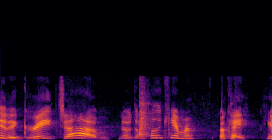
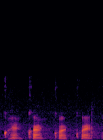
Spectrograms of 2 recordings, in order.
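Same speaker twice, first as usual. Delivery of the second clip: duck quacking; 5 semitones lower, 10 dB quieter than usual. Shown as a demonstration. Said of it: "what does the duck say?".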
